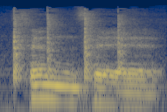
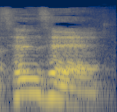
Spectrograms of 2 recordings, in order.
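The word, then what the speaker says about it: 先生: 우리말로는 선생님 이런 말이고요 읽을 때는 어 어떻게 발음을 하면 센세 이렇게 됐습니다 같이 읽겠습니다 센세 센세 그래서 여러분 기억이 나시가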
